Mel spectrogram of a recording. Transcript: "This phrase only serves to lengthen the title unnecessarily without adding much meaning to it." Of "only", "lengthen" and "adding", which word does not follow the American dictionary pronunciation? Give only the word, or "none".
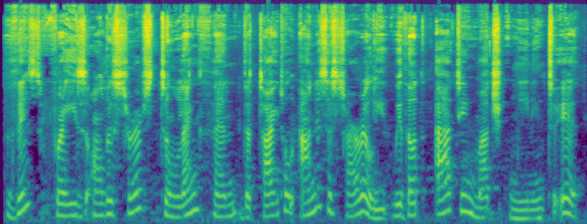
only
